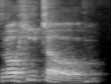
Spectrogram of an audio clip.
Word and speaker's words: mojito: It's mojito. The J is an H because it's Spanish.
